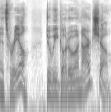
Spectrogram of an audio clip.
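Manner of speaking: ordinary talk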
